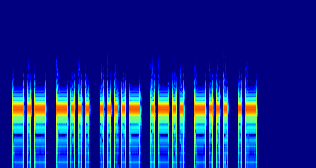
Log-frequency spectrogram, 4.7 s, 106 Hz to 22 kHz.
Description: Morse code, heard as a keyed tone, about 22 wpm, 700 Hz. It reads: KB4LBA
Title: USA Callsign DE Callsign 22wpm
